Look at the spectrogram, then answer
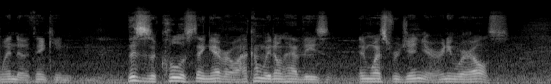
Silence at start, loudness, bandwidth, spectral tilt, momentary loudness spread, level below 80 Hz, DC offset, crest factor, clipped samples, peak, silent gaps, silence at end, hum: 0 s; -24 LUFS; 15.5 kHz; -4.5 dB/octave; 16 LU; -44 dBFS; under 0.1%; 22 dB; under 0.1%; -4 dBFS; none; 0 s; none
